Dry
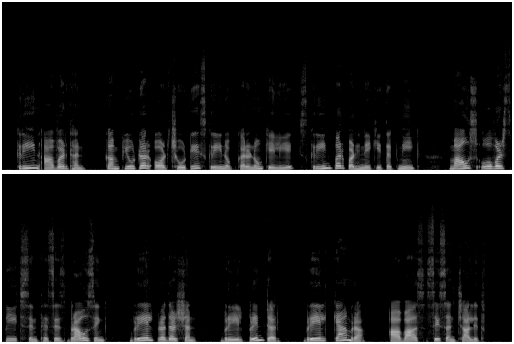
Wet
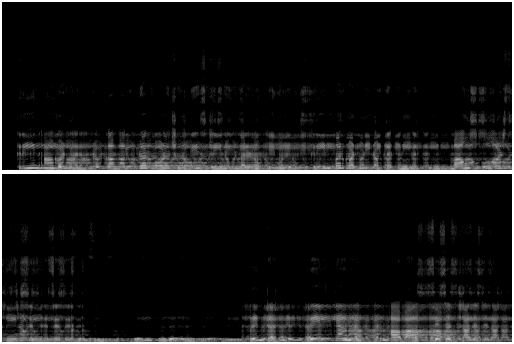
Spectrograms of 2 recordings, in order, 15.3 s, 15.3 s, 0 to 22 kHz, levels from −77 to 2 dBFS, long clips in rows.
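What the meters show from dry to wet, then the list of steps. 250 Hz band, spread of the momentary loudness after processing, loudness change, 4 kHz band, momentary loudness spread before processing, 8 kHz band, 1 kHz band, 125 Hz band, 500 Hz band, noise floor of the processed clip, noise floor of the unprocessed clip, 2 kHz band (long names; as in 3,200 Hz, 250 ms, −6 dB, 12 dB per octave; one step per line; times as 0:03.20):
−0.5 dB, 9 LU, −1.0 dB, +0.5 dB, 9 LU, −2.0 dB, −1.5 dB, −3.0 dB, −1.0 dB, −46 dBFS, −72 dBFS, −1.5 dB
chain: feedback delay that plays each chunk backwards 285 ms, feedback 48%, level −5 dB
EQ curve with evenly spaced ripples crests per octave 1.8, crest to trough 17 dB
gain on a spectral selection 0:08.71–0:11.25, 490–11,000 Hz −30 dB
single-tap delay 158 ms −11 dB
level −6 dB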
